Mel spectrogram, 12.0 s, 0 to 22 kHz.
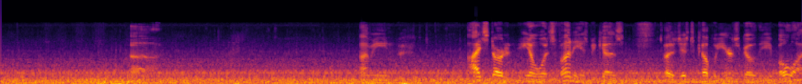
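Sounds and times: road and engine rumble: 0.0 - 12.0
person vocal sound: 2.0 - 2.4.

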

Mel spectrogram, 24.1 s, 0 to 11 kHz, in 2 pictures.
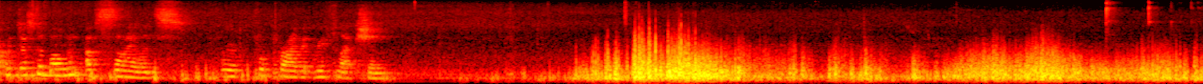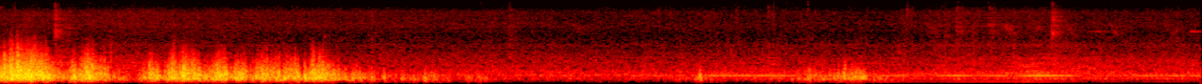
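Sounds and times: wind buffeting microphone: 0.0 - 17.2, 18.9 - 23.8.

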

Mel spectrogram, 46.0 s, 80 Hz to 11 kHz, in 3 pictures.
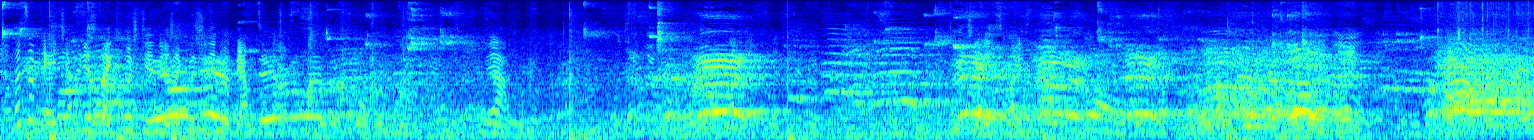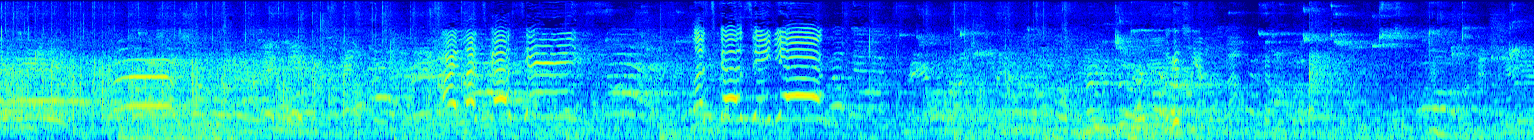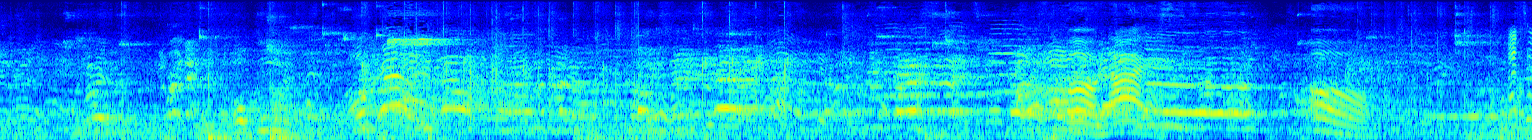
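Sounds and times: spectators chattering: 0.0 - 46.0.

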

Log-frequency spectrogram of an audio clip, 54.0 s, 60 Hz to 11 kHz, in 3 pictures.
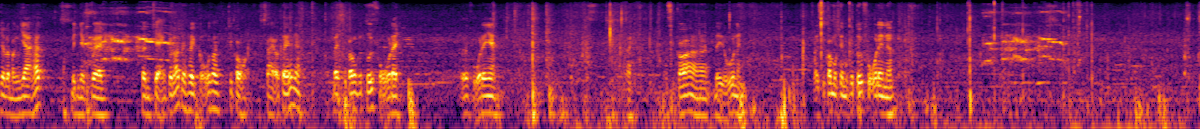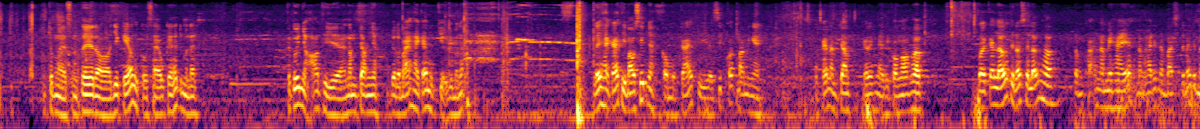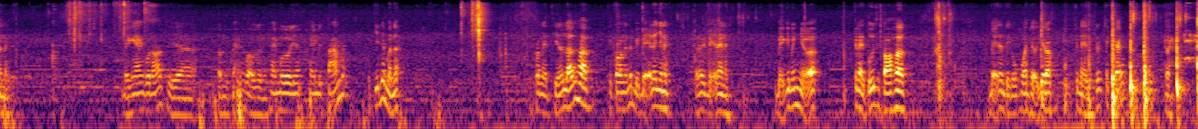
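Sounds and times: tape measure blade retracting: 42.9 - 43.4.

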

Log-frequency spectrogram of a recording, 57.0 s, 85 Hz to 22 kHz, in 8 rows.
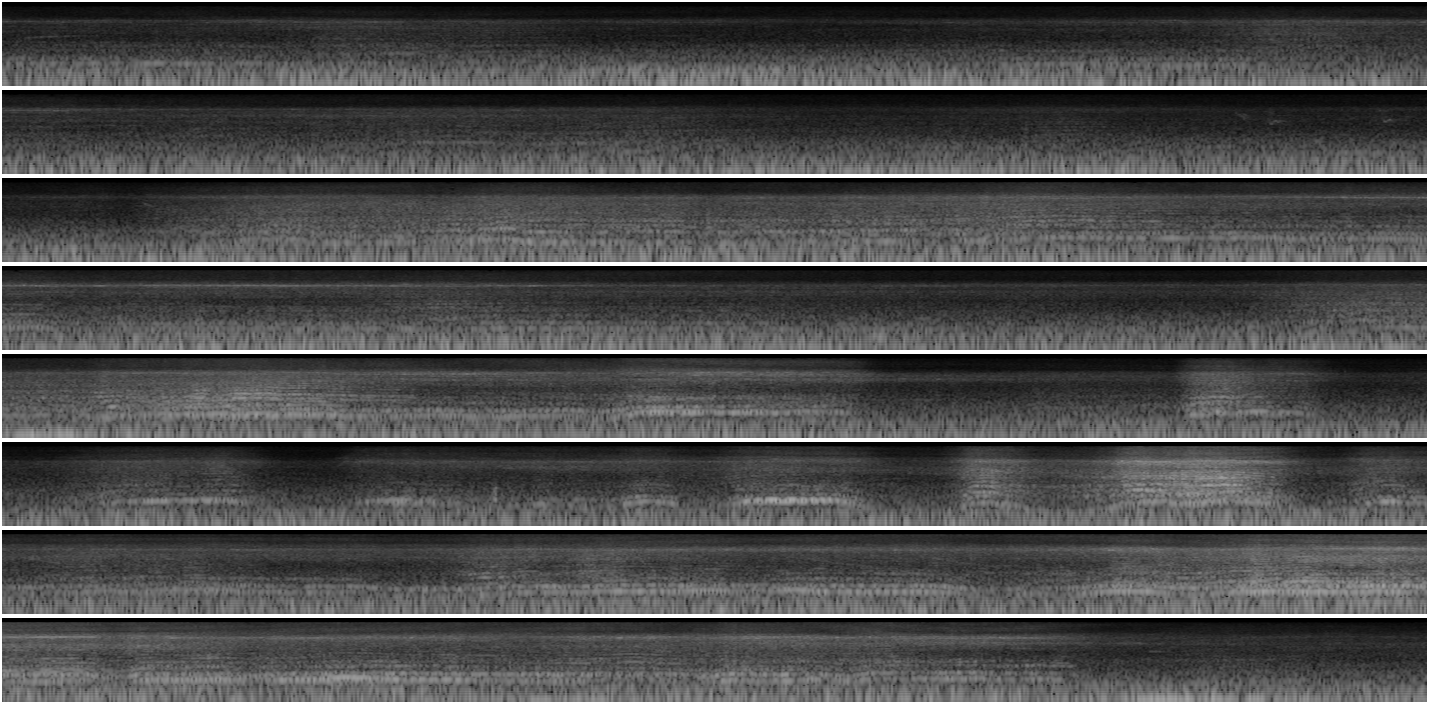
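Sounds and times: quadcopter propellers buzzing: 0.0 - 57.0.

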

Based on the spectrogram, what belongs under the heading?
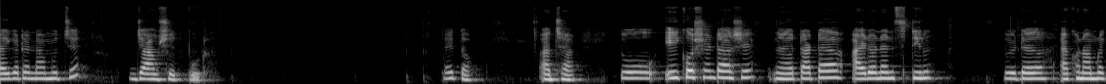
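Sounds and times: woman speaking: 0.0 - 2.2, 4.4 - 11.0
pen scratching paper: 0.4 - 5.2, 9.1 - 10.7.

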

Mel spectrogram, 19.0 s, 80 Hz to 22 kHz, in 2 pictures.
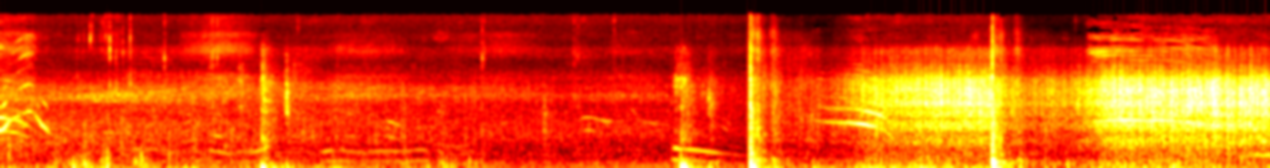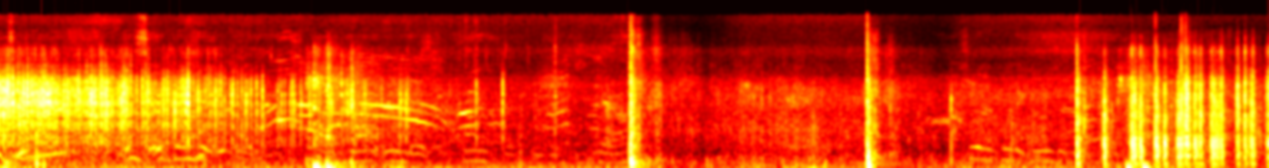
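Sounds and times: spectators' voices: 0.0 - 18.9
fireworks hissing and crackling: 0.0 - 19.0.

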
